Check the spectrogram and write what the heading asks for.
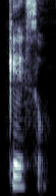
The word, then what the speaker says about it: queso: That U after the Q is silent. So pretend that it's not there. Alquilar. Queso.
